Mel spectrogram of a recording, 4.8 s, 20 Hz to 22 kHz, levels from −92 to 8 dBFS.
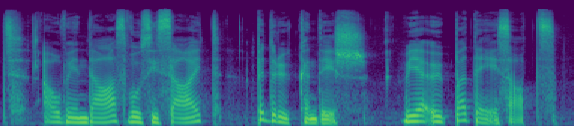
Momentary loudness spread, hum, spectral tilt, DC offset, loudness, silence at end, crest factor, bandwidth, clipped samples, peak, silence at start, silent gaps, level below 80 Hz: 8 LU; none; -4.5 dB/octave; under 0.1%; -19 LUFS; 0.15 s; 16 dB; 16.5 kHz; under 0.1%; -4 dBFS; 0 s; none; -52 dBFS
